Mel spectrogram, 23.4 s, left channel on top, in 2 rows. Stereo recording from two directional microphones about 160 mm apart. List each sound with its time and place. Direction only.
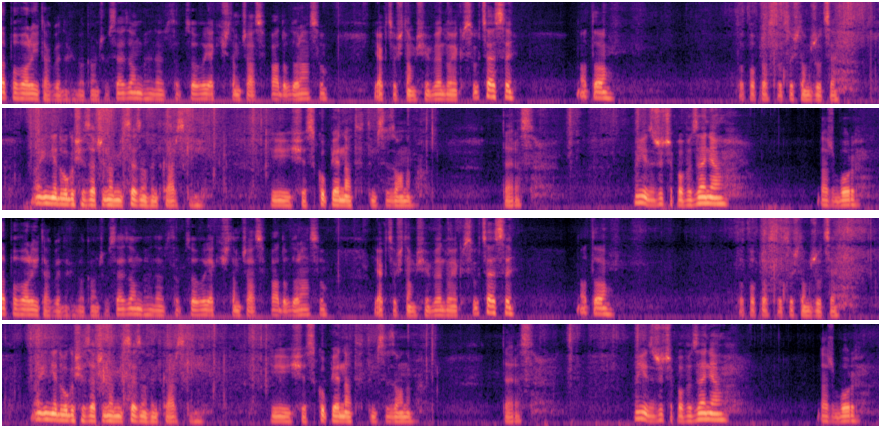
0.0 s speech: 15° left (ahead or behind); by 2.1 s 5° right (ahead or behind)
2.1 s speech: 15° right (ahead or behind); by 8.1 s 5° left (ahead or behind)
10.0 s speech: centre (ahead or behind)
15.3 s speech: centre (ahead or behind)
18.3 s speech: 15° left (ahead or behind)
20.1 s a man's voice: 15° left (ahead or behind)
22.6 s speech: 10° left (ahead or behind)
